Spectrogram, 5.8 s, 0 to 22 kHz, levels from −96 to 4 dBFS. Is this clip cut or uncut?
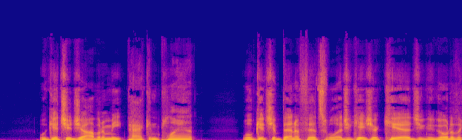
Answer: uncut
